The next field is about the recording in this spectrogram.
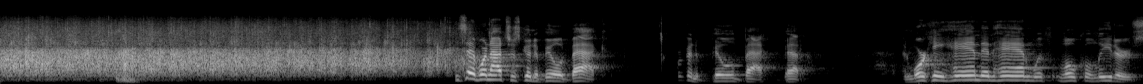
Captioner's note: applause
